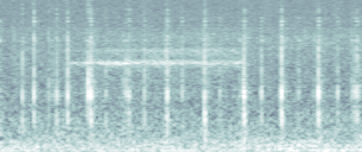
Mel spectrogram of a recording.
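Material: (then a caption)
Soapstone. A vintage Chinese carved soapstone sculpture, decorated with a bird and etched flowers, is tapped repeatedly. It gives a quick series of light, dry clicking taps that die away almost at once, with a faint thin high tone running underneath for part of the clip. The piece is very heavy and pretty sturdy.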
